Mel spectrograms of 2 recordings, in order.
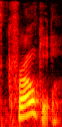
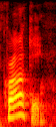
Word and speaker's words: Kroenke: know me yeah just it's it's crunky it's Kroenke yeah never pronounce his name right huh Kroenke is the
